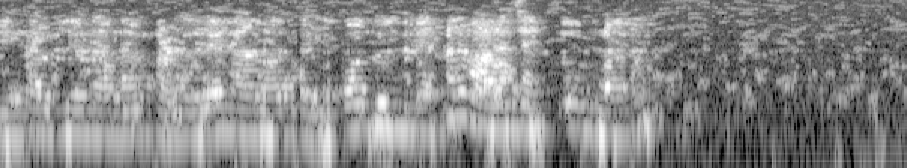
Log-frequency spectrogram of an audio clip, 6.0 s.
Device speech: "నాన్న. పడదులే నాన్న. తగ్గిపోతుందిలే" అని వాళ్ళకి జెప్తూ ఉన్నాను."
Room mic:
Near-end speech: none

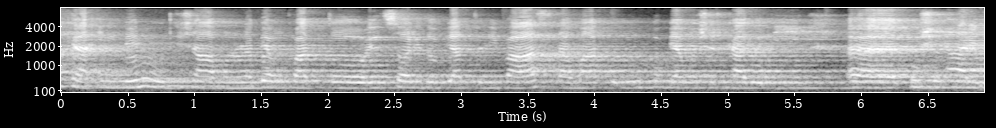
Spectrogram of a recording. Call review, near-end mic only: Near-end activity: none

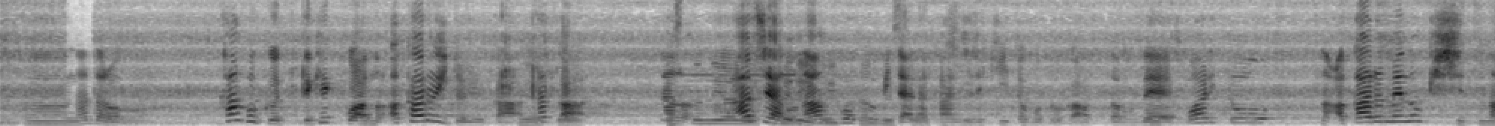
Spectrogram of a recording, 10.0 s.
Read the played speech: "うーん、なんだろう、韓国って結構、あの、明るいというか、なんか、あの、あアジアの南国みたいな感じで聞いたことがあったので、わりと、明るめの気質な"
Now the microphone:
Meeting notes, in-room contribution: present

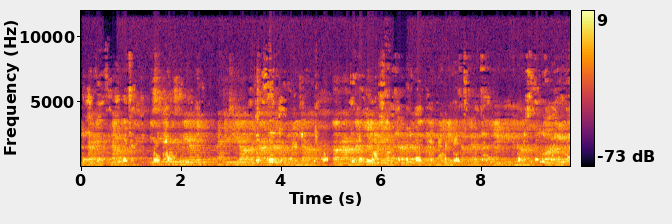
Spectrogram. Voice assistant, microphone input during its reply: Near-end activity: present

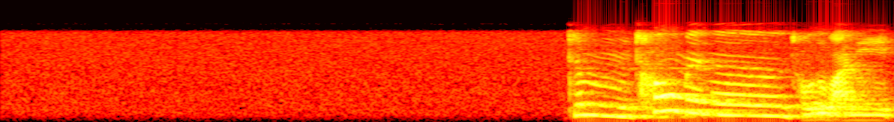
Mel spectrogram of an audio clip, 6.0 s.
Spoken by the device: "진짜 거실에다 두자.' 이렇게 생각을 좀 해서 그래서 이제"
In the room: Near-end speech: present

